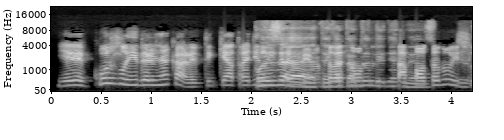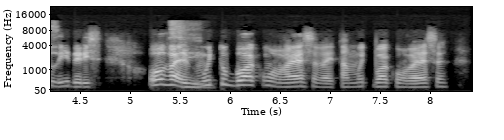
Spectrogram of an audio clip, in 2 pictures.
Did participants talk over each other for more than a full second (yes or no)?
yes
